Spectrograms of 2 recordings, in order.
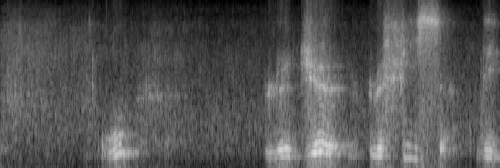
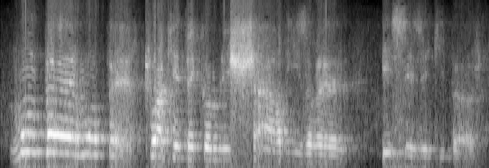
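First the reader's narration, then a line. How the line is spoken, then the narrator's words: Startled exclamation. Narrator (French): À cette vue, Élisée s'écria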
